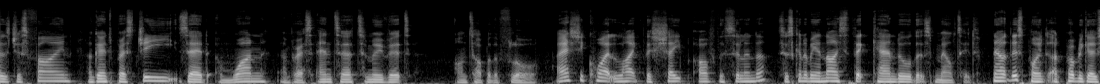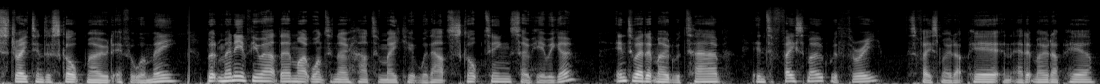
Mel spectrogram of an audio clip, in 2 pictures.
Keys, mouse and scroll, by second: 1.3 g, 3.5-7.7 middle drag, 16.9 Tab, 17.8 middle click, 18.6 3.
